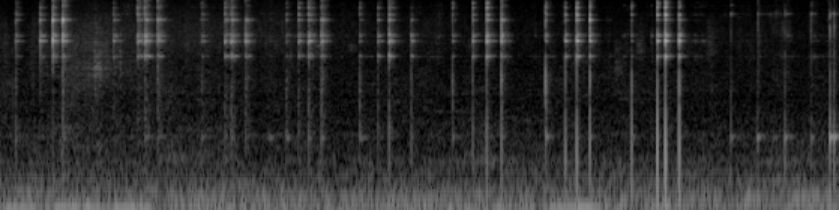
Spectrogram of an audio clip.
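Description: Fingers tap irregularly on a flower vase in a binaural recording, producing quiet, bright, glassy clinks with a very short ring. The taps come in loose clusters over a faint low rumble.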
